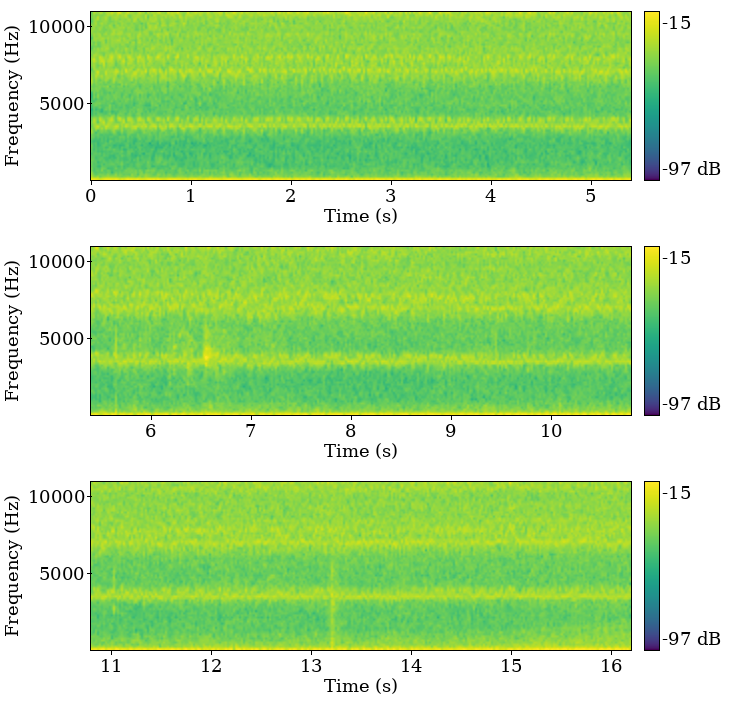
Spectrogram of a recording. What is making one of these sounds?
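A truck engine idles with a low hum.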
